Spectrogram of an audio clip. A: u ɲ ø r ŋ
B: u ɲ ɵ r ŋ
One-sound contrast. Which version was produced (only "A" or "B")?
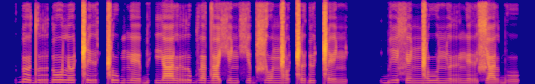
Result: B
